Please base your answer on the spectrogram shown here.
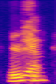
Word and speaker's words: Newsom: the governor of California Newsom Newsom is that how you say his name yes he could win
